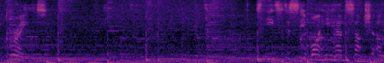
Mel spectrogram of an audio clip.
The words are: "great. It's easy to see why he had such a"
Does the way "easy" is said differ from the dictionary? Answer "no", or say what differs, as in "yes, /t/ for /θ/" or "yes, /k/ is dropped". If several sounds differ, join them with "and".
no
